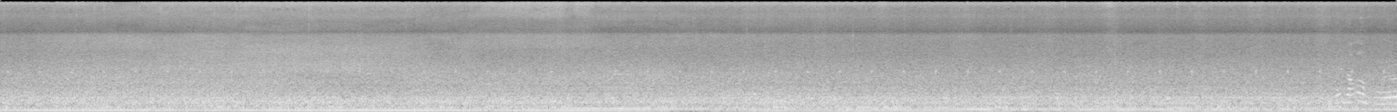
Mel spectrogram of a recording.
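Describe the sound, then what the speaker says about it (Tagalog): Heavy, unbroken rain pours down over floodwater, a loud dense hiss that runs the whole time while people talk over it. "wala talagang tigil yung ulan."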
